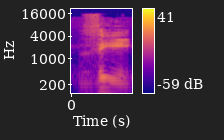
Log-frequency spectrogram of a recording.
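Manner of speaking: "the" said long, as thee; stress on THE. Shown as a demonstration. Preacher marking a title, weighty drawn-out "the". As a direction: draw out "the" as a word with a capital T. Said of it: "capital T".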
